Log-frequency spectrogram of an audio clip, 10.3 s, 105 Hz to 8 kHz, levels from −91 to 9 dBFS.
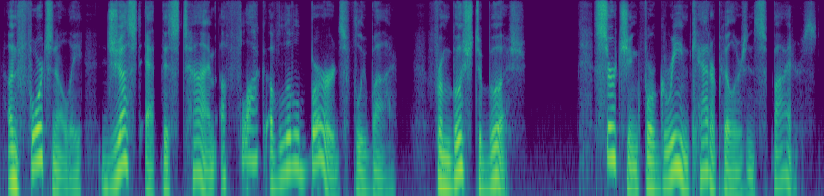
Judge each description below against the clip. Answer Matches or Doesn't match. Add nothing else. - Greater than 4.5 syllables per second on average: Doesn't match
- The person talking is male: Matches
